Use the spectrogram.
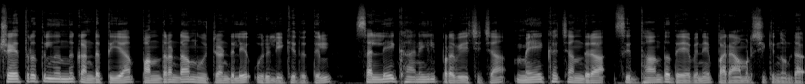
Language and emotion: Malayalam, neutral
